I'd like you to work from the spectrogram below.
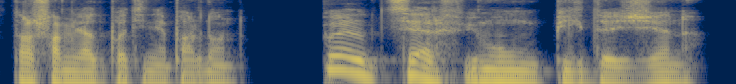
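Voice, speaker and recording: A man's voice: lowish voice, expressive, warm tone. A man in his forties giving casual, sarcastic reaction commentary as a streamer. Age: 40s. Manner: sarcastic, mocking.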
